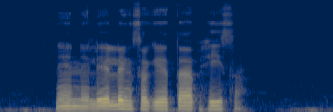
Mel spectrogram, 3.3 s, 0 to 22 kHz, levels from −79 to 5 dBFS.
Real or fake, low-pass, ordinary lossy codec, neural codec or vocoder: real; 19.8 kHz; none; none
